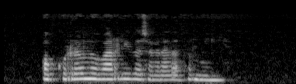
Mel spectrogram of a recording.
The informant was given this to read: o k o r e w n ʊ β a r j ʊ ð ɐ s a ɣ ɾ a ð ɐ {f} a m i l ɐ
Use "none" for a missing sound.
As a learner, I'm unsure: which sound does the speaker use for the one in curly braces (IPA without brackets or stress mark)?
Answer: f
